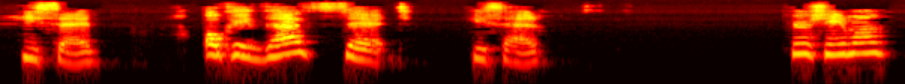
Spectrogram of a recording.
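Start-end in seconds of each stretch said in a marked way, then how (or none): 1.4-2.8 slow, loud, higher-pitched exasperation; fed-up declaration. A narrator's reading. Bakugo losing patience at the door, fed up. 5.3-5.9 raised, loud call. A narrator's reading. Bakugo calling his friend for help, calling out. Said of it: "he called".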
